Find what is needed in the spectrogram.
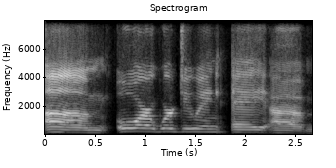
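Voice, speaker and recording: A woman with a Southern accent. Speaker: college instructor. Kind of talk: online meeting presentation. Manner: casual, filler-heavy.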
